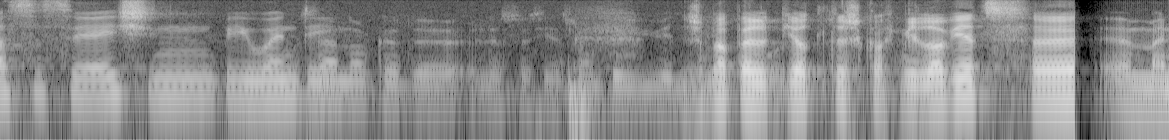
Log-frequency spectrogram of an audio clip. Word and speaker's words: Tyszko-Chmielowiec: Tyszko-Chmielowiec. So you heard the pronunciation right.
